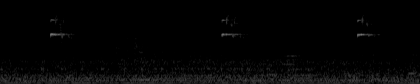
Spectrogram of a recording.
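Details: Three piercing high squeaks from a baby squirrel close to Bushy, an orange cat, spaced about 1.5 seconds apart, with a faint soft rustle between and a low background hum.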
